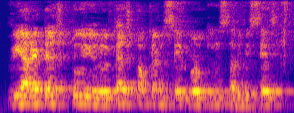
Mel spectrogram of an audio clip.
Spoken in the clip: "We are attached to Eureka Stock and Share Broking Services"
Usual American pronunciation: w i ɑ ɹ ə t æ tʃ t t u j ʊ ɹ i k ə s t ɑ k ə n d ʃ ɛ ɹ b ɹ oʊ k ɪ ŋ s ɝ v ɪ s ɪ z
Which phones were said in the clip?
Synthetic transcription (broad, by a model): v i ɑ ɹ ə t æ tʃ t t u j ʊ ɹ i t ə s t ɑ k ə n d s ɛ l b ɹ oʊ k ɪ ŋ s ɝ v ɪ s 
